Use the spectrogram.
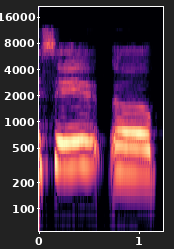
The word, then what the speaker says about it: c'est: Say is For me. exactly For same moi. as say in English. Say, the pronunciation is same as say in English, and pour moi, pour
